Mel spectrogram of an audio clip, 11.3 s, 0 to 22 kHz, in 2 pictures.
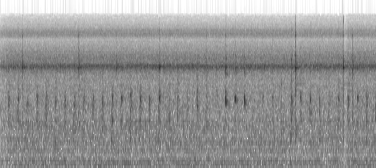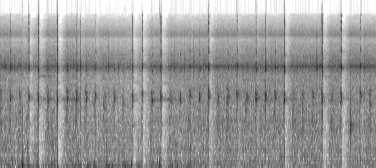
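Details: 1998 Chevy Suburban V8, first start after sitting 8 years without pre-oiling: a heavy, uneven knock about three per second over a rough idle. Owner suspects a bad main bearing. Engine knock.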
